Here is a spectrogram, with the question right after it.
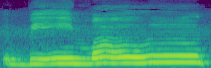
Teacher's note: kita kena sorokkan bunyi nun ini ke dalam huruf dad pada kadar separuh disertai dengung dua harakat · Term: ikhfa hakiki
